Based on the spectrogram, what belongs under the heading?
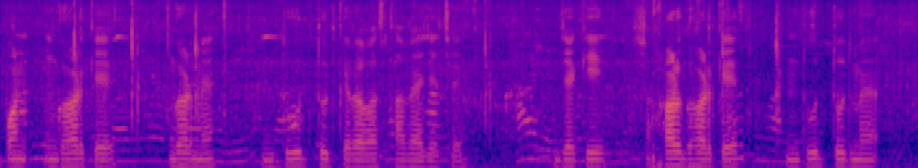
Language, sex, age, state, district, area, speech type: Maithili, male, 18-30, Bihar, Araria, rural, spontaneous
